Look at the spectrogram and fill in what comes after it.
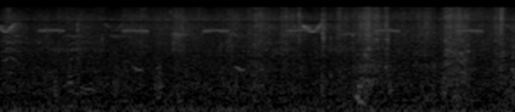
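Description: Outdoor birdsong: a short, high, flat note repeated about once a second, with a few quick up-and-down chirps and some brief rustling midway through.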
